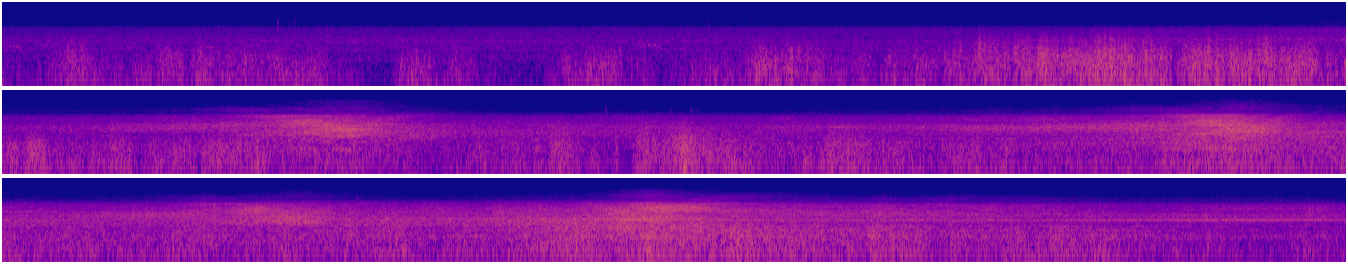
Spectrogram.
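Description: Wind rushing over the microphones and tyre noise from a bicycle rolling along a paved road, with four brief swells of louder rushing noise, each about a second long, and a faint steady whine near the end.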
